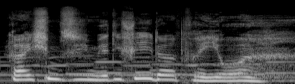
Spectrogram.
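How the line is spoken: Bishop sighing. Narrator (German): seufzte der Bischof

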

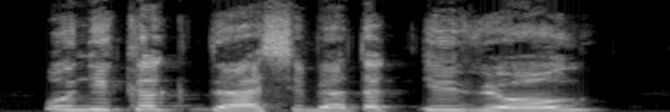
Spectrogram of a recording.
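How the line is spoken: Sobbing, repeating. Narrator (Russian): рыдая твердила Лаура

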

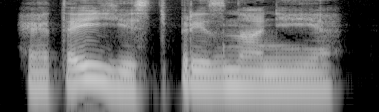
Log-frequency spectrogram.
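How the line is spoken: Low voice. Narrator (Russian): низким голосом отозвался демон

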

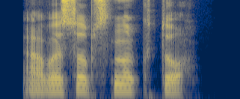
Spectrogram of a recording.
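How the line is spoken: Gloomy question. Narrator (Russian): мрачно спросил Алекс

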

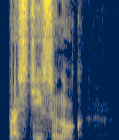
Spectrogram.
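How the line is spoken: Hoarse apology. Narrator (Russian): хрипло повинился он

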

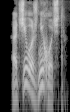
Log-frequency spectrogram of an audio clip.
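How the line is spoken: Wry snort. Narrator (Russian): хмыкнул Обухов

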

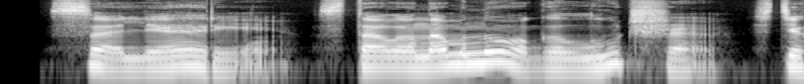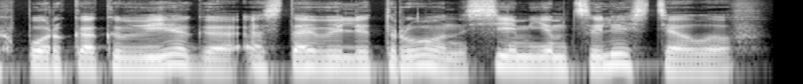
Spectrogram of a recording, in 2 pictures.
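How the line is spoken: Growling. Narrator (Russian): прорычал Сет

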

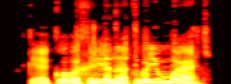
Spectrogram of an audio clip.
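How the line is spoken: Hurried shout. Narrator (Russian): только и успел крикнуть Виктор

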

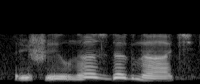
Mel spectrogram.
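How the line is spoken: Thoughtful. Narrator (Russian): задумчиво сказал капитан

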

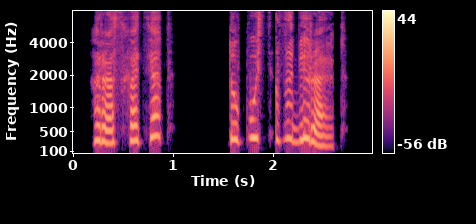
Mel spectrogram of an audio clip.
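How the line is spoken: Trembling voice. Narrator (Russian): дрожащим голосом отвечала я

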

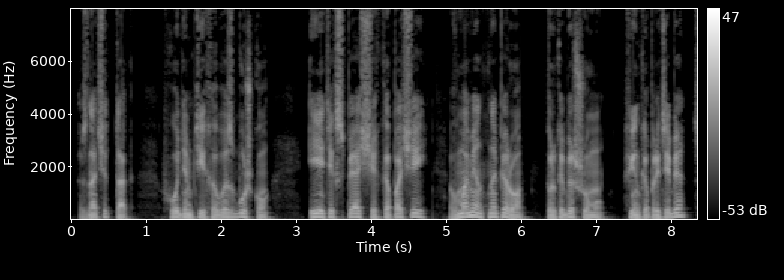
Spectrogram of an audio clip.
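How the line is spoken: Plain. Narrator (Russian): спросил Рябой

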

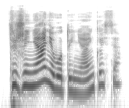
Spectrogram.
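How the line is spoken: Calm reminder. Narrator (Russian): спокойно напомнил Генри

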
